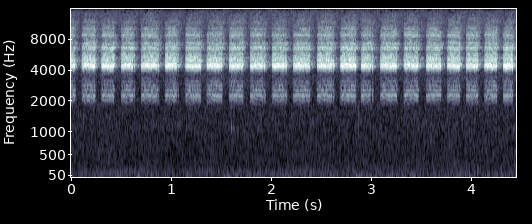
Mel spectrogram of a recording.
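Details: Cicadas in a Larnaca municipal park giving a steady, strident buzz chopped into quick regular pulses, about four per second, over a faint low hum in the background.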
